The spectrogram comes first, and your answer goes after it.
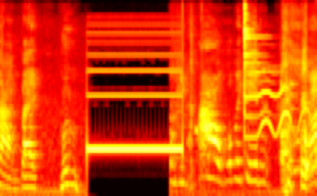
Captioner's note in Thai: เสียงเอฟเฟกต์; เสียงหัวเราะ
